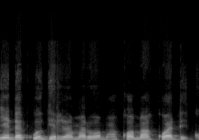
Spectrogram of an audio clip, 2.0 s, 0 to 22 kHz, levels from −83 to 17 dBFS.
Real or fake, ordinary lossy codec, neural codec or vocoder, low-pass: fake; Opus, 16 kbps; autoencoder, 48 kHz, 32 numbers a frame, DAC-VAE, trained on Japanese speech; 19.8 kHz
